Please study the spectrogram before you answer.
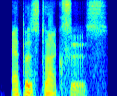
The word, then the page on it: epistaxis: British English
